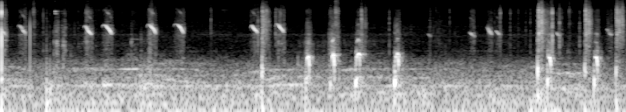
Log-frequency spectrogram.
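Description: An Aseel hen gives soft, low clucks to call her chicks to food. The chicks answer with thin, high, falling peeps every half second or so over a low rumble.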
